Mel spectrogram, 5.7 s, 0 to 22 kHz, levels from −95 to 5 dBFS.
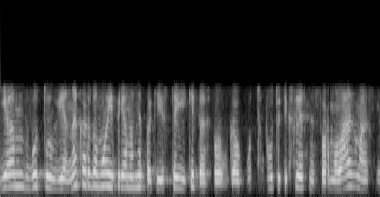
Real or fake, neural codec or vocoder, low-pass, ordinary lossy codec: fake; codec, 16 kHz, 8 kbps, FreqCodec, smaller model; 3.6 kHz; Opus, 32 kbps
